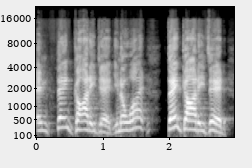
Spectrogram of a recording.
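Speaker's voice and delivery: relieved cry. Real, not acted. Relief at the sack.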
